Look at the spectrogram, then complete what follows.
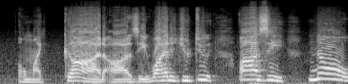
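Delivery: drawn-out, very loud scream, rising in pitch. Reacting to a friend's surprise gift mid-sentence: screaming at people. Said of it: "now I'm screaming at people".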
